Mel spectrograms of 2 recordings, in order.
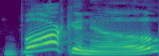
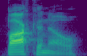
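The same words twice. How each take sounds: First: The voice rises at the end. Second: The voice falls at the end.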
